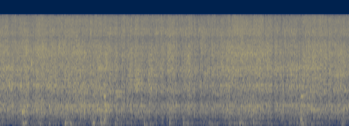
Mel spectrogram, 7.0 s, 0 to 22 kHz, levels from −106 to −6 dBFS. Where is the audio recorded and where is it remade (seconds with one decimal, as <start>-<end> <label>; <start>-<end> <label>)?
0.0-0.9 remade; 0.9-1.9 recorded; 1.9-2.4 remade; 2.4-6.6 recorded; 6.6-7.0 remade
